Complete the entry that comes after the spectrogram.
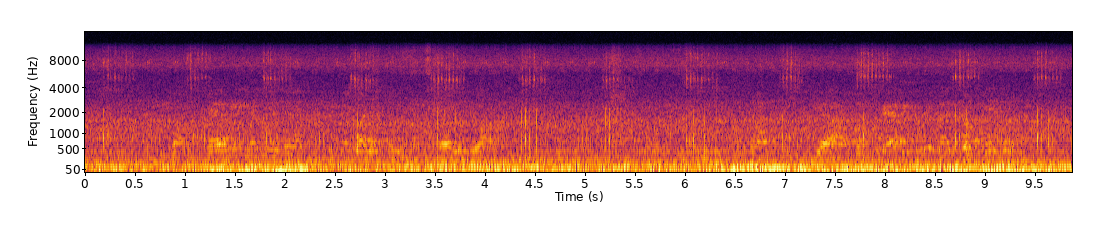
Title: kitten snoring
